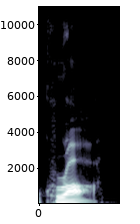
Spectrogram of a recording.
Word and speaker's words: craw: Crow? No, craw. Yeah, it's craw. The pronunciation thing says K-R-O, but there's a dot on the O, so it means you got to pronounce it a certain way. And I just read it real quick and thought it said crow. No, it's craw.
